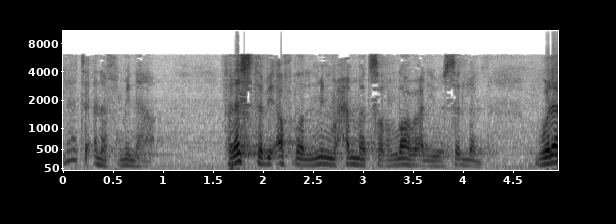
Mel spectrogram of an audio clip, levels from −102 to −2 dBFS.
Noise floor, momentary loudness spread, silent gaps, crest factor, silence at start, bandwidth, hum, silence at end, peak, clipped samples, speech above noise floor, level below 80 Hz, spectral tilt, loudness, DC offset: -45 dBFS; 17 LU; none; 16 dB; 0 s; 11 kHz; none; 0 s; 0 dBFS; 0.3%; 27 dB; -46 dBFS; -4 dB/octave; -17 LUFS; under 0.1%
